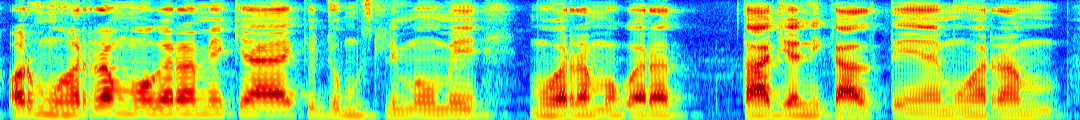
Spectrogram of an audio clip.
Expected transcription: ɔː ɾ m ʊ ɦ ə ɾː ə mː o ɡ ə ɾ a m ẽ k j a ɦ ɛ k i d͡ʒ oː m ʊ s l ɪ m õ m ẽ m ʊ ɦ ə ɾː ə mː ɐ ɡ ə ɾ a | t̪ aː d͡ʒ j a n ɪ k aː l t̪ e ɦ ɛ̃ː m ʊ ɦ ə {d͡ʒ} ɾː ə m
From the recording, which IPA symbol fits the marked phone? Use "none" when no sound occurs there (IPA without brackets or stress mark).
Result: none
